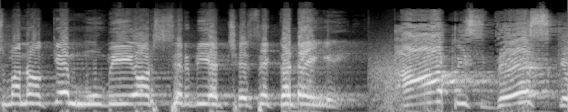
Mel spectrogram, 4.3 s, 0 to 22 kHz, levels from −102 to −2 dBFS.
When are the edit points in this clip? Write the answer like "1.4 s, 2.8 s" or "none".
3.0 s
